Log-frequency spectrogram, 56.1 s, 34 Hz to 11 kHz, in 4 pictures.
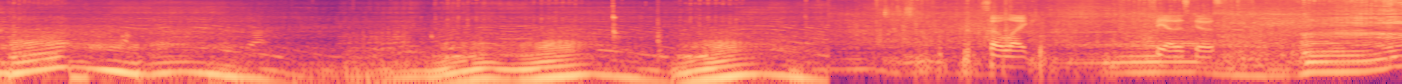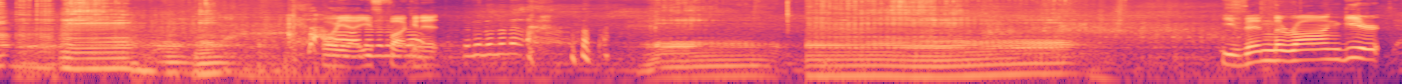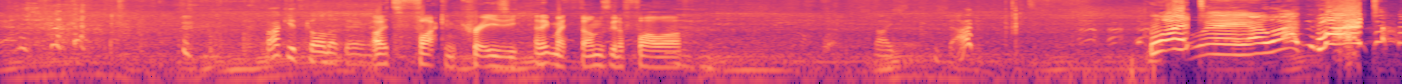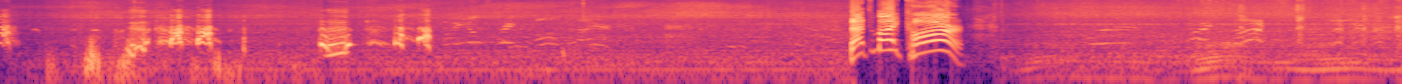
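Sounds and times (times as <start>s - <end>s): car engine at high revs: 0.0s - 19.1s, 19.7s - 26.8s, 52.1s - 56.0s.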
